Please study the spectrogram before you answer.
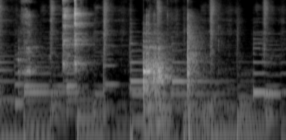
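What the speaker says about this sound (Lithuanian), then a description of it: "Viską dedam į puodą." Ingredients for soy-marinated eggs clatter into a pot: a series of close, uneven clinks and thunks of metal and dishes.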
